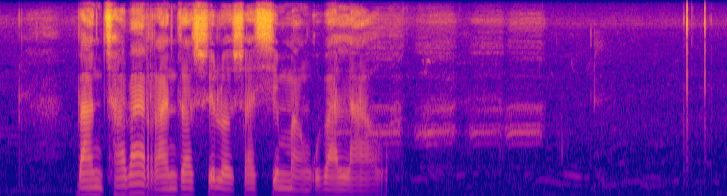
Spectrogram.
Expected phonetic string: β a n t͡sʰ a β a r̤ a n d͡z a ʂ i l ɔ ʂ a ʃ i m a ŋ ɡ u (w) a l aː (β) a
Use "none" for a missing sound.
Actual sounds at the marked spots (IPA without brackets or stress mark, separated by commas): β, w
